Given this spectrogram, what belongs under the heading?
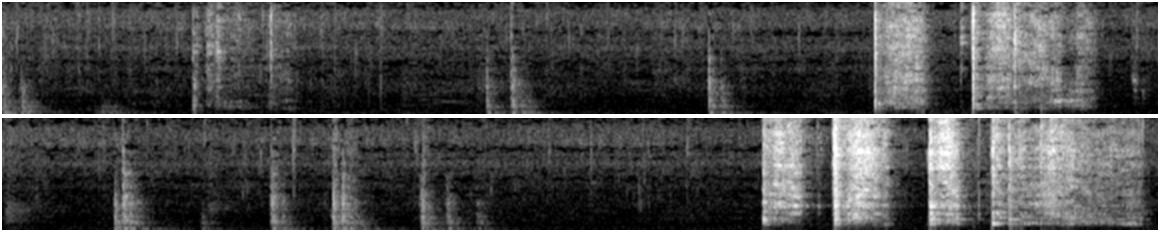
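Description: Pepper chicken gravy scraped and scooped from a pan into a serving dish, a series of separate spoon scrapes and metallic knocks with quiet gaps between them, close and clear.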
